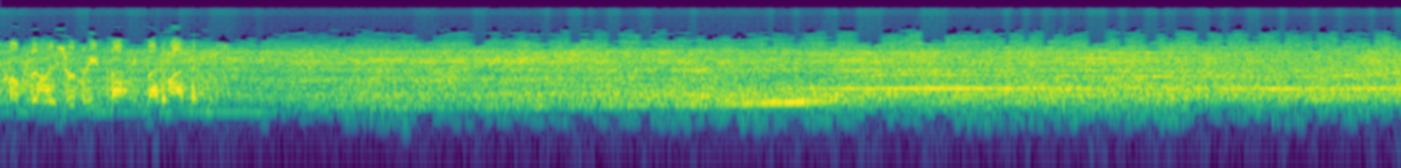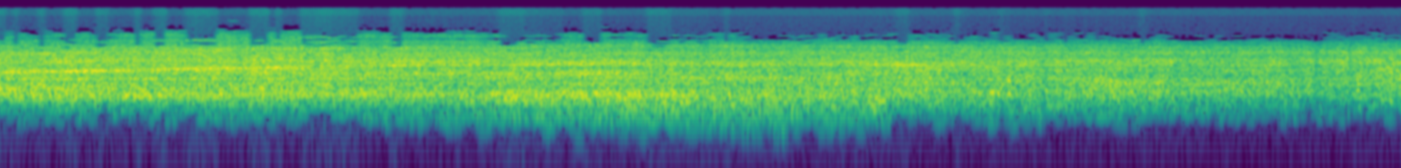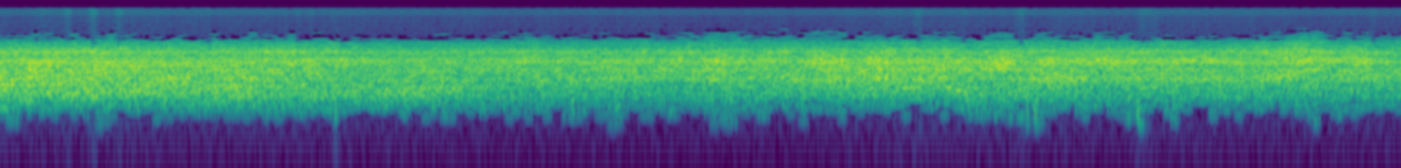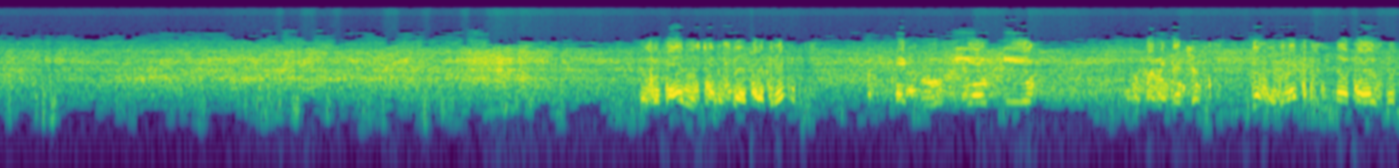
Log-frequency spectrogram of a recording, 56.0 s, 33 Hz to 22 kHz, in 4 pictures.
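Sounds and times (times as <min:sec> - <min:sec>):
jet engines spooling up: 0:00.0 - 0:56.0.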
